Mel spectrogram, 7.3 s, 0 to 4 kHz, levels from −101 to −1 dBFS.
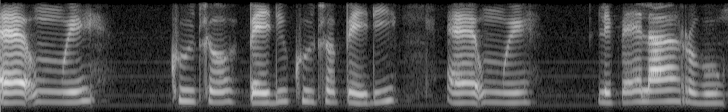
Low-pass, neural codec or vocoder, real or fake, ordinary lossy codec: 3.6 kHz; none; real; none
